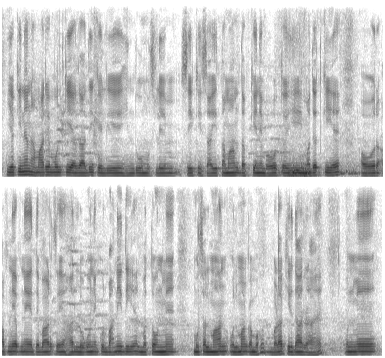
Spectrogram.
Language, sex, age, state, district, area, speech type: Urdu, male, 30-45, Uttar Pradesh, Azamgarh, rural, spontaneous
